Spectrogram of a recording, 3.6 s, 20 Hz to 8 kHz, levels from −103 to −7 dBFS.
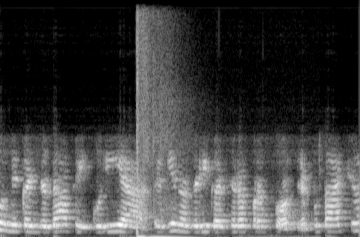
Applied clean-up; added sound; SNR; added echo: none; Gunshot, gunfire; 10 dB; reverberation time 0.2 s.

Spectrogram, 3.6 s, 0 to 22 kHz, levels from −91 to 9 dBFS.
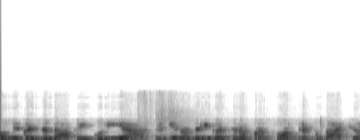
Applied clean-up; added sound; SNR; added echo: neural separator model SepFormer DNS4.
